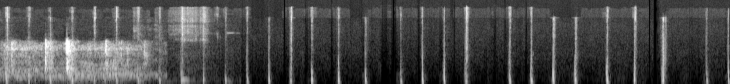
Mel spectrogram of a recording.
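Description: Faint, evenly spaced ticking, about four ticks a second, with a brief muffled rustle in the first second or so.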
